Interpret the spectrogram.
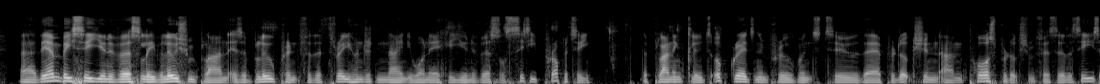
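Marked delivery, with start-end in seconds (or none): none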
